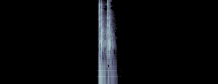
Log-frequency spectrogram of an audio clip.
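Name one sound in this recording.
A computer mouse clicks twice quickly.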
